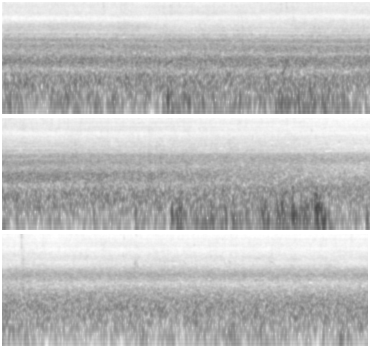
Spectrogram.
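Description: Muddy floodwater rushing steadily down a swollen stream. Low buffets of wind hit the microphone, the strongest a little past halfway, and the rushing is slightly quieter after it.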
